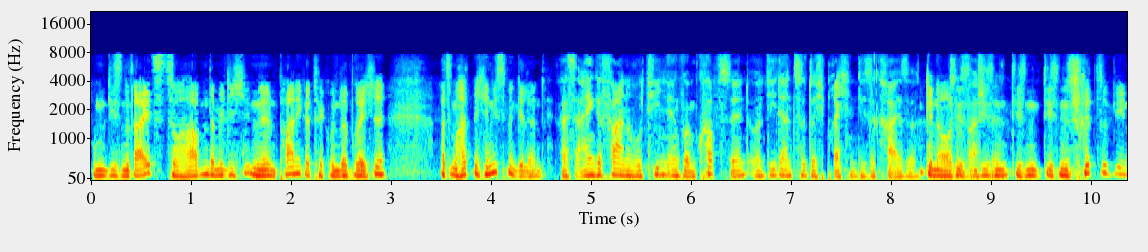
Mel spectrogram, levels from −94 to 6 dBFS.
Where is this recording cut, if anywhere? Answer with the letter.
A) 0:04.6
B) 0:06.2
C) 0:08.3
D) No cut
A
